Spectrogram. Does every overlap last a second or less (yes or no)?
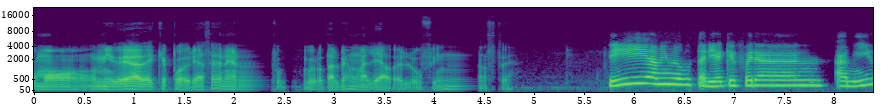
yes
